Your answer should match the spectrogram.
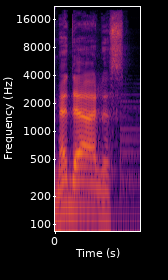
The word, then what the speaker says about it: medẽlis: On the second one, for example, medẽlis “a small tree”.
